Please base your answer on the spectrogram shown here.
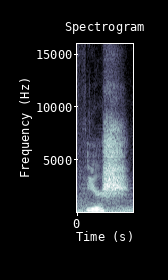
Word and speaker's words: Thirsk: Thirsk would be Thirsch.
